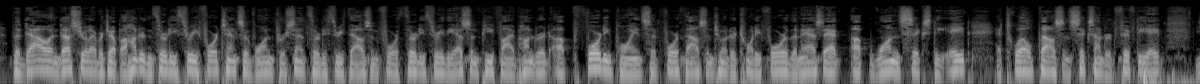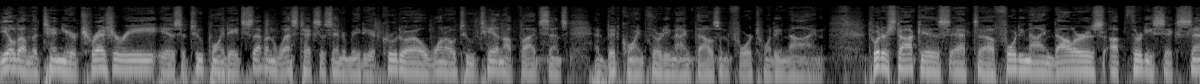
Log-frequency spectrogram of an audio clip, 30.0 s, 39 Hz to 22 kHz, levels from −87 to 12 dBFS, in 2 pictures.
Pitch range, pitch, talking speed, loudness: 90-115 Hz, 100 Hz, 110 wpm, -27 LUFS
